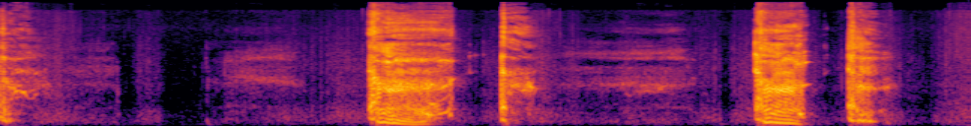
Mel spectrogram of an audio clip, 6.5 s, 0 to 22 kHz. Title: Barking cough 2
